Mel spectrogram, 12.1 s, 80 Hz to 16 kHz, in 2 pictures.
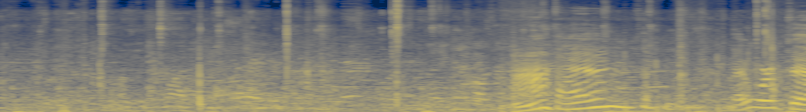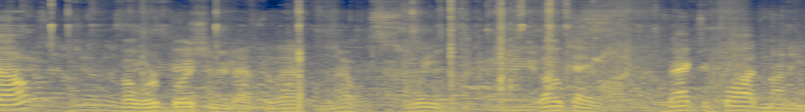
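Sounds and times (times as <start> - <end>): faint background chatter: 0.0 - 12.0.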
